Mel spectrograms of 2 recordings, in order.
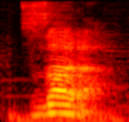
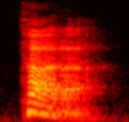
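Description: First: The name begins with a z sound. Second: The name begins with a t-like sound. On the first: The speaker calls it wrong. "Zara değil mi?" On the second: The speaker calls it right. "Bir İspanyol markası olduğu için Z'leri T ile"

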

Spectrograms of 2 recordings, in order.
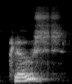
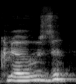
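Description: First: The word ends with an s sound. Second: The word ends with a z sound. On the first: The speaker calls it wrong. "c'est le son s" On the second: The speaker calls it right. "c'est le son z"

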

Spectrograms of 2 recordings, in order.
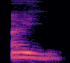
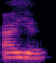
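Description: First: The sound is said clearly, without rushing. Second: The sound is rushed very quickly. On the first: The speaker calls it right. "произносить ее правильно" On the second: The speaker calls it wrong. "не было очень быстро ае"

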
